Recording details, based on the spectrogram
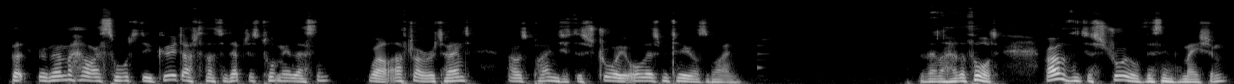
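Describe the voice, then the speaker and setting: A man's voice: fairly high pitch, warm tone, lightly acted, low-quality recording. A man voicing an earnest, polite reformed swindler from a video game, reading the dialogue in a wordy, scholarly way.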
